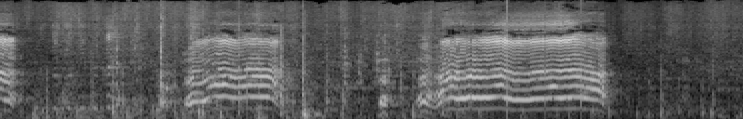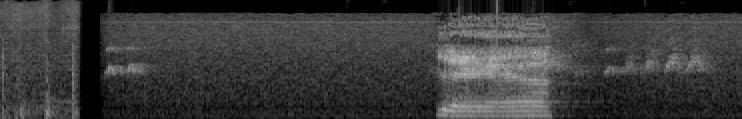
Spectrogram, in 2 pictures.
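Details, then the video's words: Goats screaming in a way likened to human screams: two loud, wavering, harmonic-rich cries in quick succession, then near silence, then a third, shorter, harsh scream. Faint background noise in between. "Funny Goats Screaming like Humans"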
